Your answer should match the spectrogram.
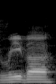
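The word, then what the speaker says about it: Reva: should have checked okay i just spent the past five minutes checking if it was riva or rava and how you pronounce it apparently it's riva this character has a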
